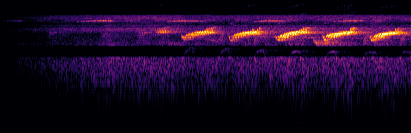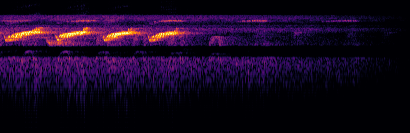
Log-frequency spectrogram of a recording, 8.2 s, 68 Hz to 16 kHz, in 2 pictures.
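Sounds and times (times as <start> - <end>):
Myrmotherula hauxwelli song: 1.4 - 7.3.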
